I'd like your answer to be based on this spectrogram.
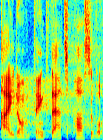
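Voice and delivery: calm, soothing, reassuring voice. A dad retells answering his distressed kids, retelling a soothing reply. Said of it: "I said in a soothing voice".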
